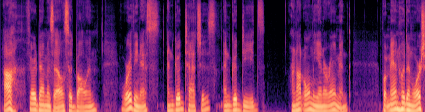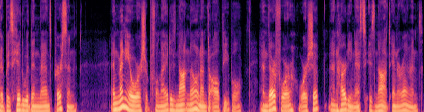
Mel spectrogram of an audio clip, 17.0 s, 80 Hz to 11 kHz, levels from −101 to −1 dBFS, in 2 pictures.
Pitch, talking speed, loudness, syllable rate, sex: 115 Hz, 160 wpm, -19 LUFS, 5.3 syllables/s, male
